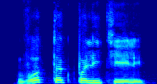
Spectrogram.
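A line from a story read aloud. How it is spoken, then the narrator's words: Laughing. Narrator (Russian): засмеялся Микроша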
